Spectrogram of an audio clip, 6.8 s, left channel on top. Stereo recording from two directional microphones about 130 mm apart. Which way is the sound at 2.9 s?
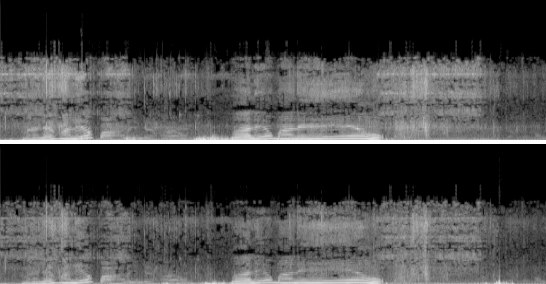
Centre (ahead or behind).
